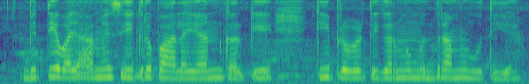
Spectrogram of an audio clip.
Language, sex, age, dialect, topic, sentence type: Hindi, female, 18-24, Kanauji Braj Bhasha, banking, statement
